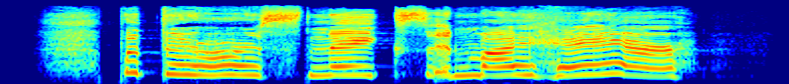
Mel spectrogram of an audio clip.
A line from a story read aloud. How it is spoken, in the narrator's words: Nicole screeched again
